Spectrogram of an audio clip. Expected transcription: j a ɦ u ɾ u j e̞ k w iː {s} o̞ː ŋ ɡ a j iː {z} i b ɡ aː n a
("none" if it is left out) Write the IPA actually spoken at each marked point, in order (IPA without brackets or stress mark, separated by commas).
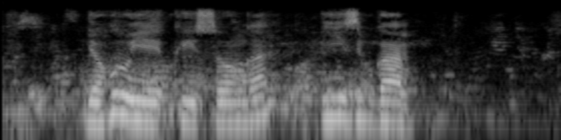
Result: s, z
